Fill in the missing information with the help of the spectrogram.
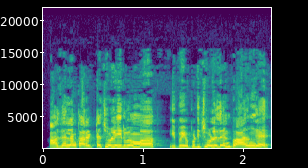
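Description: A performer acting in a village comedy sketch with a cheeky, deadpan manner. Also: medium pitch, racing.

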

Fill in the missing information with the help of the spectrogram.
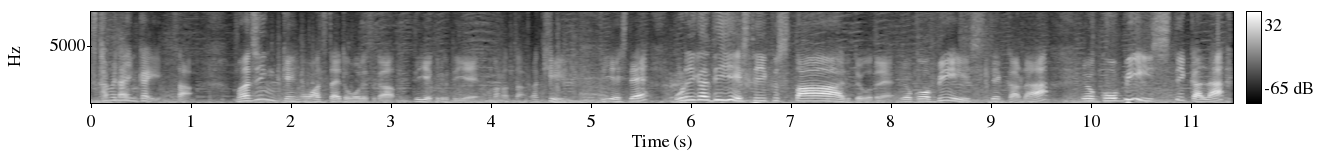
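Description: Excitable Kansai man calling his game. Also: sits high. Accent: Kansai Japanese. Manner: excitable, shouts and laughs at big plays. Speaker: gameplay commentator. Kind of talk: live game commentary. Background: background music.

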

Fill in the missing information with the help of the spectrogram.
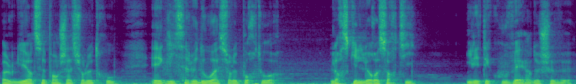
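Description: A man narrating a fantasy thriller audiobook in a measured, dramatic way. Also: rumbling low, steady tone, darkish tone, husky, faint music behind.

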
